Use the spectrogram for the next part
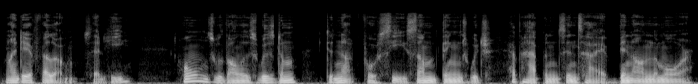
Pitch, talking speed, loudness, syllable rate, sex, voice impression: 85 Hz, 215 wpm, -19 LUFS, 5.7 syllables/s, male, very masculine, slightly old, very thick, very relaxed, very weak, slightly bright, very soft, very muffled, slightly halting, raspy, cool, very intellectual, slightly refreshing, very sincere, very calm, very mature, friendly, reassuring, very unique, slightly elegant, wild, lively, very kind, slightly modest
